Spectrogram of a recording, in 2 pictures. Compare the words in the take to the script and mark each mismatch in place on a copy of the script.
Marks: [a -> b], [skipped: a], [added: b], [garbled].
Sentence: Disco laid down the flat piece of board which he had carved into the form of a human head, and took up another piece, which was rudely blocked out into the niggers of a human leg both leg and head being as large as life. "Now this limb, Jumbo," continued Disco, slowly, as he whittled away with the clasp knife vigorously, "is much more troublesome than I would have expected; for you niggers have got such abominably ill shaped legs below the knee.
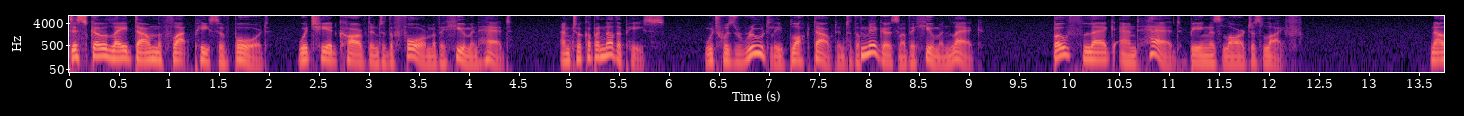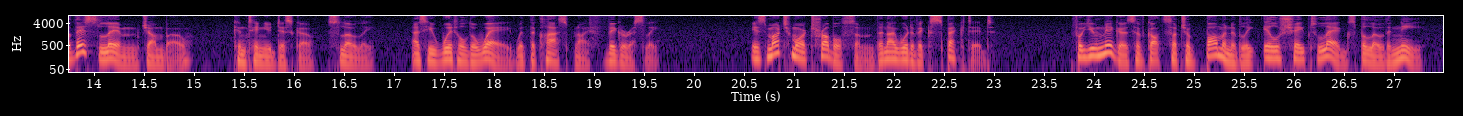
Disco laid down the flat piece of board which he had carved into the form of a human head, and took up another piece, which was rudely blocked out into the niggers of a human leg both leg and head being as large as life. "Now this limb, Jumbo," continued Disco, slowly, as he whittled away with the clasp knife vigorously, "is much more troublesome than I would have expected; for you niggers have got such abominably ill shaped legs below the knee.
